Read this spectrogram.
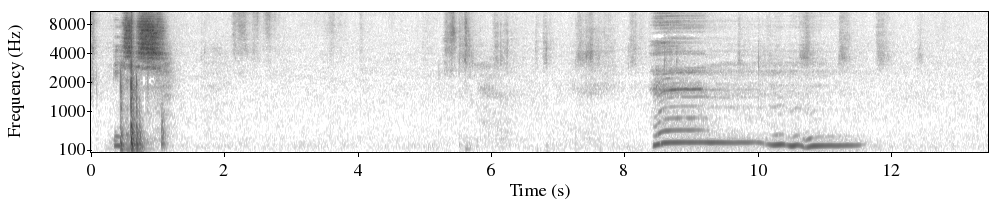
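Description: Thin paper crinkles and rustles between hands.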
